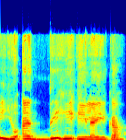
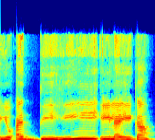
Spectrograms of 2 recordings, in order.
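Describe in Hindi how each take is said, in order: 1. h के बाद का स्वर छोटा है। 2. h के बाद का स्वर लंबा किया जाता है। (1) "अदम सिला के साथ पढ़ेंगे" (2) "सिला करके पढ़ेंगे"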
